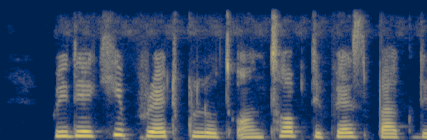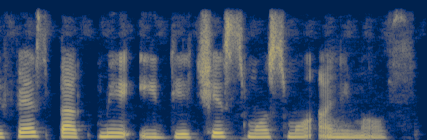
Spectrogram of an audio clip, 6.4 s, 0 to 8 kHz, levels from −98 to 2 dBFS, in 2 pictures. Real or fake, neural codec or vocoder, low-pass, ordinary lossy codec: real; none; 7.2 kHz; none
